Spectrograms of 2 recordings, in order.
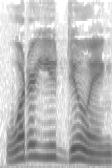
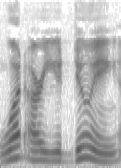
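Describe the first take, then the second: First: Said in the usual way. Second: "What" stressed, falling as a challenge; accusing "What are you doing?" with a hard "What"; challenging accusation. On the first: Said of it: "just an inquisitive question". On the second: Shown as a demonstration. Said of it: "a challenging accusation".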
